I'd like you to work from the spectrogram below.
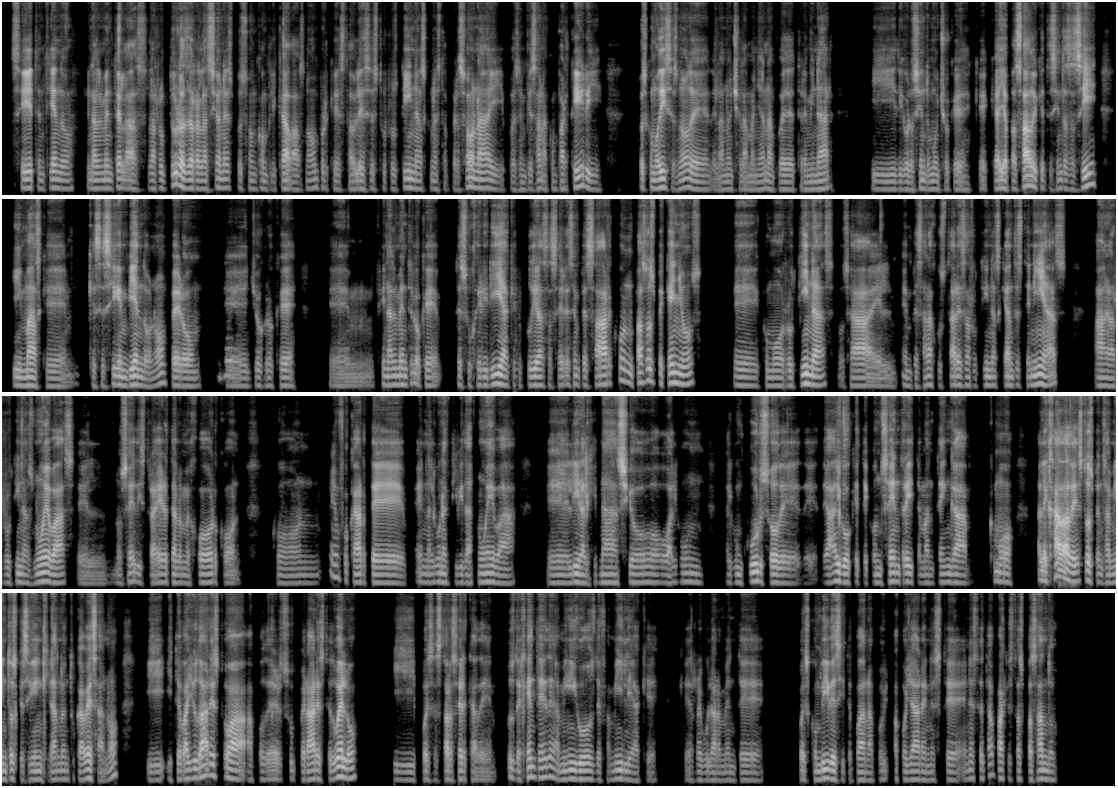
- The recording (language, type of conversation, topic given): Spanish, advice, ¿Cómo puedo recuperarme emocionalmente después de una ruptura reciente?
- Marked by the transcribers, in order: tapping; other noise; other background noise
